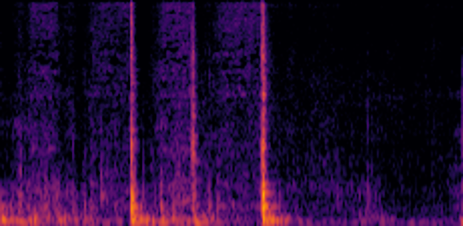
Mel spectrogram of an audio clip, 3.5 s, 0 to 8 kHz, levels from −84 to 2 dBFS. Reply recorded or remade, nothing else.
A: recorded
